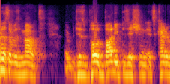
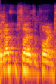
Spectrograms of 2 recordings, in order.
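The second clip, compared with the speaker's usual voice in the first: ordinary delivery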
